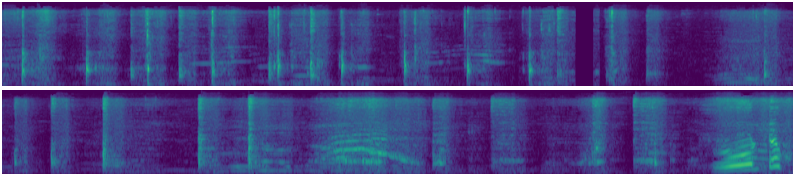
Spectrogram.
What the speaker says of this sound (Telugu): ఒక పక్క దంచుతున్నారు పచ్చడిని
